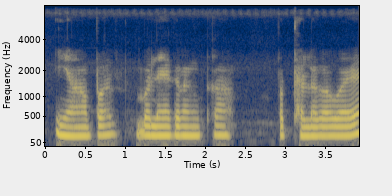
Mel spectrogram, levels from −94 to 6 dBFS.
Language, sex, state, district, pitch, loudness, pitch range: Hindi, male, Uttar Pradesh, Shamli, 155 Hz, -14 LUFS, 150-170 Hz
